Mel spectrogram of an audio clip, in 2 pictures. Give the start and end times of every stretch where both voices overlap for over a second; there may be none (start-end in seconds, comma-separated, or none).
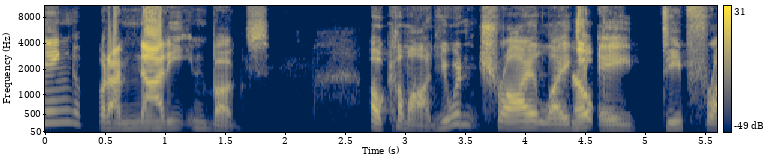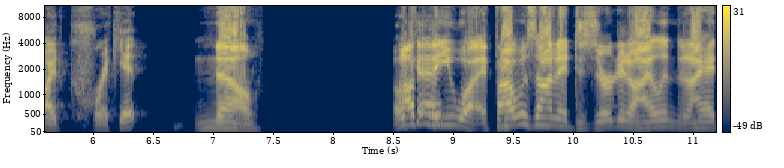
none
